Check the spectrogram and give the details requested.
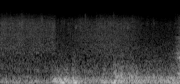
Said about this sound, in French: Il se battit 60 jours durant, dit Las Casas, contre une très forte tempête et de très grosses pluies, accompagnées d'éclairs et de tonnerres, sans voir le soleil ni les étoiles, à croire que le monde allait être englouti.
